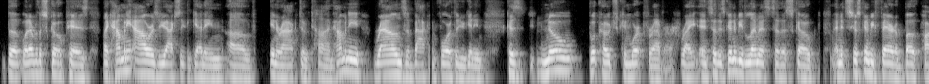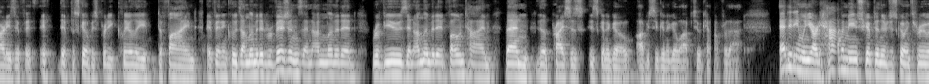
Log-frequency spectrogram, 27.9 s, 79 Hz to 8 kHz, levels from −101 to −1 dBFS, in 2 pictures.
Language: English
